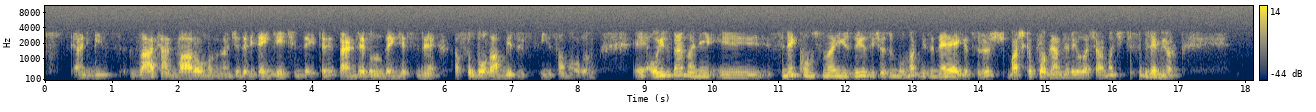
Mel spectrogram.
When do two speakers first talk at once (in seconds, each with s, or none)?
none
